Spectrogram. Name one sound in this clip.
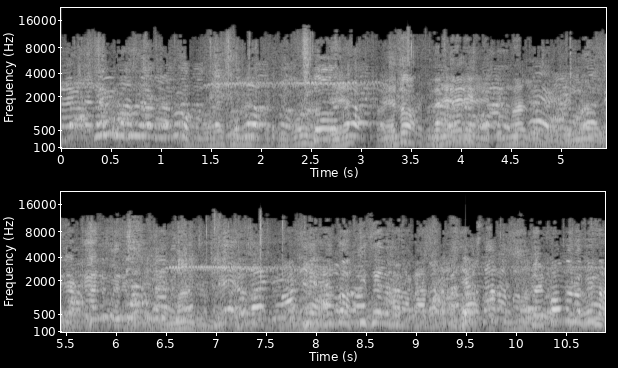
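A crowd of men talk and shout over each other outdoors.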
